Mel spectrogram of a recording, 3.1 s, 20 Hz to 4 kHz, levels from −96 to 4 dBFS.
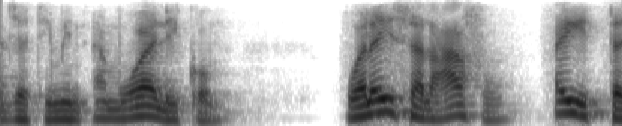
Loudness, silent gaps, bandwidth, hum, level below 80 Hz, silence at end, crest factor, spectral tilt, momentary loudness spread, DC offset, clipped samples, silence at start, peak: -16 LUFS; none; 3.8 kHz; none; -46 dBFS; 0 s; 16 dB; -12 dB/octave; 16 LU; under 0.1%; under 0.1%; 0 s; -2 dBFS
